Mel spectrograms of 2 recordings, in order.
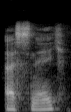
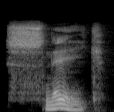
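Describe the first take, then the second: First: "اسنیک" with an e before the s, es-nake; wrong extra vowel. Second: "سنیک" slowly, beginning straight on a long s; snake-hiss start. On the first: Teacher shows Persian speakers' common mistake, added vowel. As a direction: start "اسنیک" on a short e vowel. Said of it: "اسنیک اشتباه هست". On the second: Teacher models snake correctly for students, hissed s. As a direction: hiss into "سنیک" with no vowel before it. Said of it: "فقط صدای ما رو در میاری در ابتدا". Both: Shown as a demonstration.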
